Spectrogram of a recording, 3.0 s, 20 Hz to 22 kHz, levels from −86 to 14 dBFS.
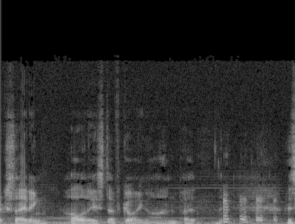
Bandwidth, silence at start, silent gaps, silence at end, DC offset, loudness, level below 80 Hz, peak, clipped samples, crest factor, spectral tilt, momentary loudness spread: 16.5 kHz; 0 s; none; 0 s; under 0.1%; -19 LUFS; -42 dBFS; 0 dBFS; under 0.1%; 18 dB; -5 dB/octave; 8 LU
